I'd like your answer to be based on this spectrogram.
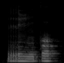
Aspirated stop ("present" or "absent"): absent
